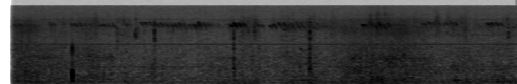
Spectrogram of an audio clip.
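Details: Bohemian waxwings in a feeding frenzy: thin, high, buzzy trilled calls from many birds overlap continuously, with scattered sharp clicks and taps from the feeding flock.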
